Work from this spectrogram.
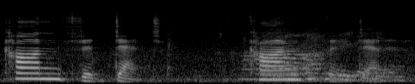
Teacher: Confident has 3 syllables, and it's stressed on the first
